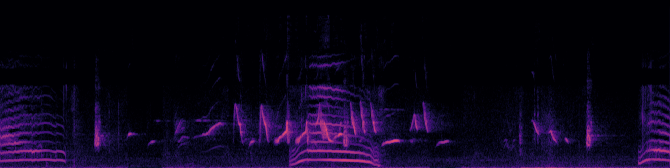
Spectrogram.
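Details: Kittens playing with pine cones on grass outdoors give arched, high meows, one longer mew in the middle, amid busy twittering chirps of birds and a steady outdoor background hiss.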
